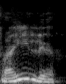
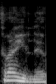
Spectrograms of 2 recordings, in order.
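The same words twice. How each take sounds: First: The a and i fall in separate syllables. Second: The a and i glide into one syllable. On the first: The speaker calls it wrong. "no decimos tráiler" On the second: The speaker calls it right. "es tráiler, eso es diptongo"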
